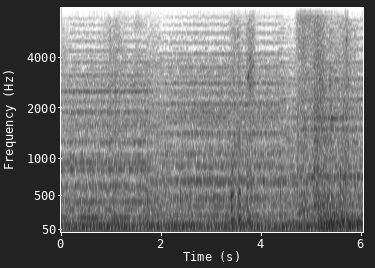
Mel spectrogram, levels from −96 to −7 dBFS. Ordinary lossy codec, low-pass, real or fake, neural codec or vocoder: Opus, 24 kbps; 7.2 kHz; real; none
